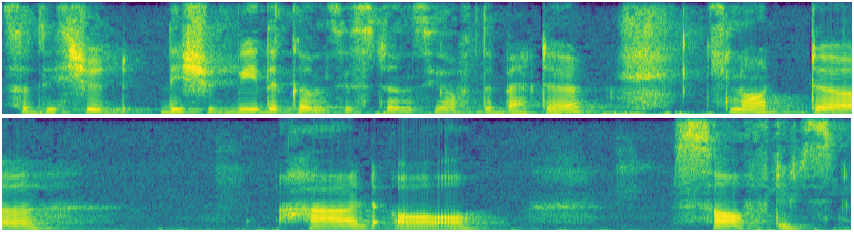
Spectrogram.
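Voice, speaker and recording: A flat, monotone voice with vocal fry moves at a very slow pace, broken by long, frequent pauses. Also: woman. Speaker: home baker. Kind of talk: tutorial.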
